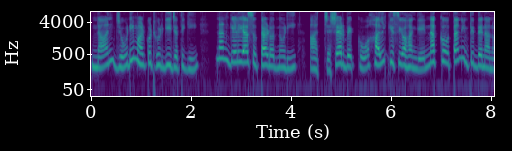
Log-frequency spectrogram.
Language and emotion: Kannada, happy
